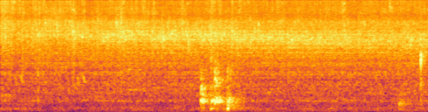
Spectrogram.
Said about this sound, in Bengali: একদম অল্প করে একটু জল দিয়ে দিলাম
